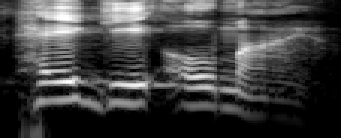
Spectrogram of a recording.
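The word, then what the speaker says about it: hagiomai (ἡγέομαι): The way you pronounce this Greek word is hagiomai.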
